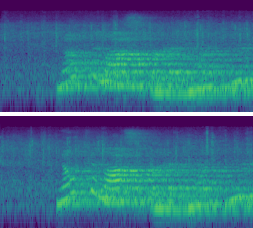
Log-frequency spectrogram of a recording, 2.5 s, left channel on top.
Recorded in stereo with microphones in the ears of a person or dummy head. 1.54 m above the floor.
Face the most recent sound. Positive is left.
turn(degrees=-10)  # may be behind; listen again after turning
